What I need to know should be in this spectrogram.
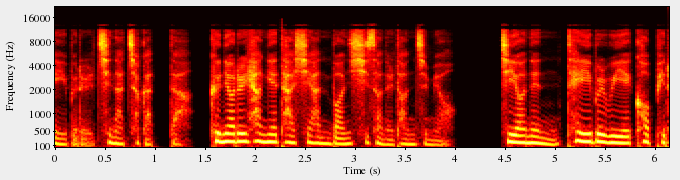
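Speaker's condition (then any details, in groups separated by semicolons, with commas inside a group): No condition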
